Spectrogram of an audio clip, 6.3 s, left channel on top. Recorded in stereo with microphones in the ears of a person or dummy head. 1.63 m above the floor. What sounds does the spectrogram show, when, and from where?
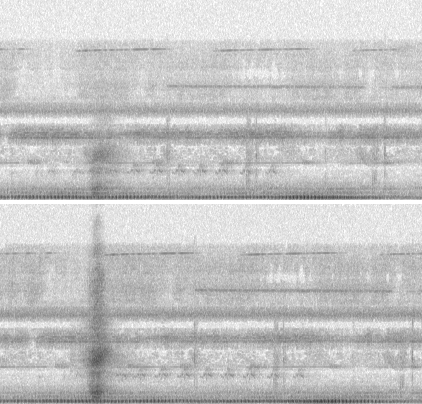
1.1 s a hiss: 60° right (ahead or behind), 1.4 m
